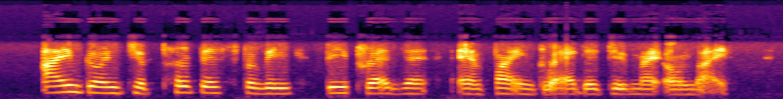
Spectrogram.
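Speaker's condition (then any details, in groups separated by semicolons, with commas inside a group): ALS; worried about voice but held up over 15 minutes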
